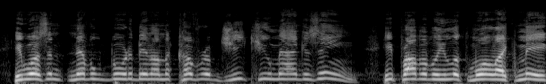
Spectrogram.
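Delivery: fervent loud sermon delivery; preaching at full force. Acted. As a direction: preach it with fire.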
